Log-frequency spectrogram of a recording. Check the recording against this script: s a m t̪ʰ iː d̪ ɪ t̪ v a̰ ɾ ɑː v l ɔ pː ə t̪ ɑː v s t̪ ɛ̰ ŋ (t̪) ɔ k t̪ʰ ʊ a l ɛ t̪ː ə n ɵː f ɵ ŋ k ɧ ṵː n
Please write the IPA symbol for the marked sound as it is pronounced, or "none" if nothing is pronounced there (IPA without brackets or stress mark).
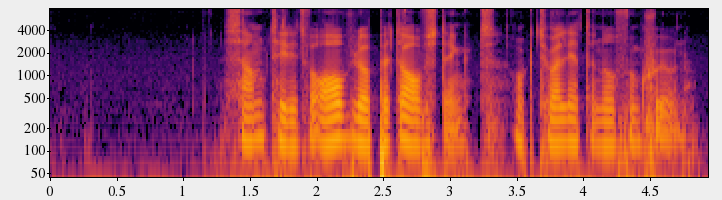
t̪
